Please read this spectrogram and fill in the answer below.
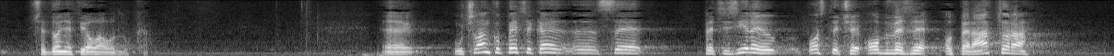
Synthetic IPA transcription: t͡ɕed̪o̞ɲje̞t̪io̞ʋao̞d̪lukʰa | ut͡ʃlˠaːŋkupe̞t̪sekase̞ | pɾe̞t̪siziːɾajupo̞st̪ojet͡ɕeʔo̞bʋe̞ze̞o̞pe̞ɾaːt̪o̞ɾa

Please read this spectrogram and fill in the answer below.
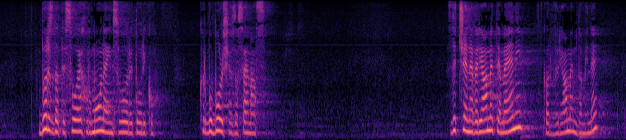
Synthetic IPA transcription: bəɾzd̪at̪ɛsʋɔːjɛxɔɾmoːnɛinsʋɔːjɔɾɛt̪oːɾikɔ | kaɾboboːlʃɛzawsɛnas | zd̪it͡ʃɛnɛʋɛɾjaːmɛt̪ɛmɛːnikaɾʋɛɾjaːmɛmd̪aminɛ

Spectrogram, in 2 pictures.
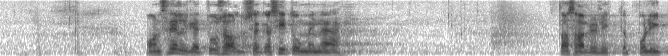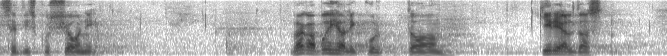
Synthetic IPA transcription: o̞nse̞lɡ̥e̞t̪ːˑusɑld̪use̞ɡ̥ɑsid̪̥umine̞ | t̪ɑsɑlylʲit̪ːˑɑb̥̚po̞lʲiːt̪ˑise̞d̪iskusːjo̞ːnʲi | væɡ̥ɑpɤɦjɑlikˑult̪ | kiɾje̞ld̪̥ɑs

